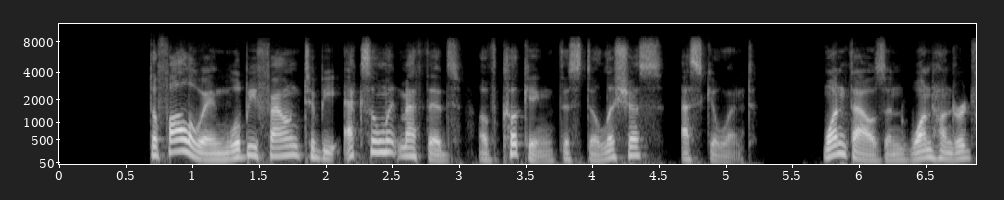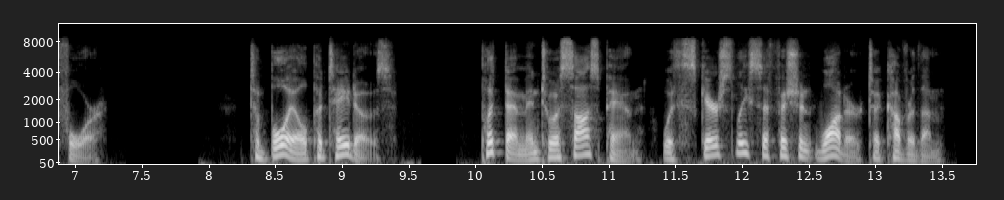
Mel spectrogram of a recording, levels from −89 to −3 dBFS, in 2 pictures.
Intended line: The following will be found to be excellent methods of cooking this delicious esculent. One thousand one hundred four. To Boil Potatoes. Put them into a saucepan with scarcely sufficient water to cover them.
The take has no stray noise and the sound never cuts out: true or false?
true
